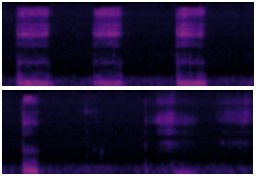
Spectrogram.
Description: Totti the Beagle in a deep sleep and snoring in a way that will make you laugh!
